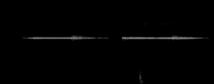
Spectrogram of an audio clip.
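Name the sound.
smoke detector alarm beeping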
